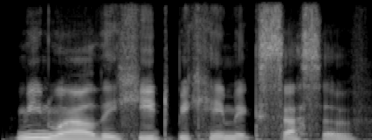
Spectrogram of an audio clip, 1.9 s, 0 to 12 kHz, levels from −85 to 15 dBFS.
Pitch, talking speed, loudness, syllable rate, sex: 195 Hz, 160 wpm, -17 LUFS, 7.0 syllables/s, female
